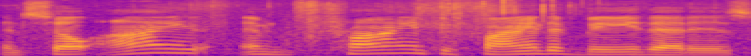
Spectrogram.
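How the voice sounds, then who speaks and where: A man is speaking. The sound is dry with no echo, over light background noise. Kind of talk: tutorial. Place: garden. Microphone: camera far.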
